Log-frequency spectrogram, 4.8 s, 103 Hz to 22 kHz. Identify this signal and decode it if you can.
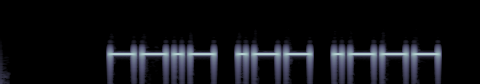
Morse code, heard as a keyed tone, about 15 wpm, 700 Hz. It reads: QWJ
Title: USA Call Sign Postfixes - 3 Letters 15wpm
